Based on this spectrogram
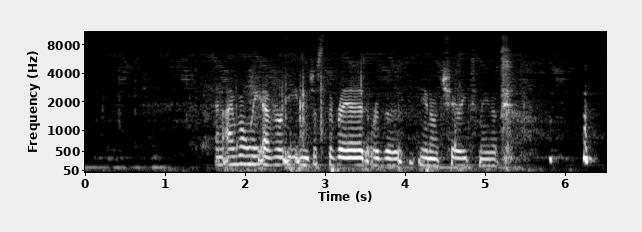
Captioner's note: laughs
